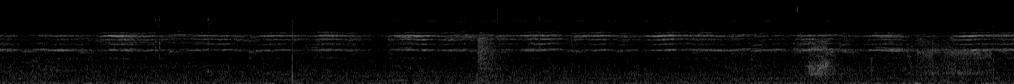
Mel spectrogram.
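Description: Faint, steady high-pitched chirring of insects, pulsing evenly, with a few soft knocks.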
